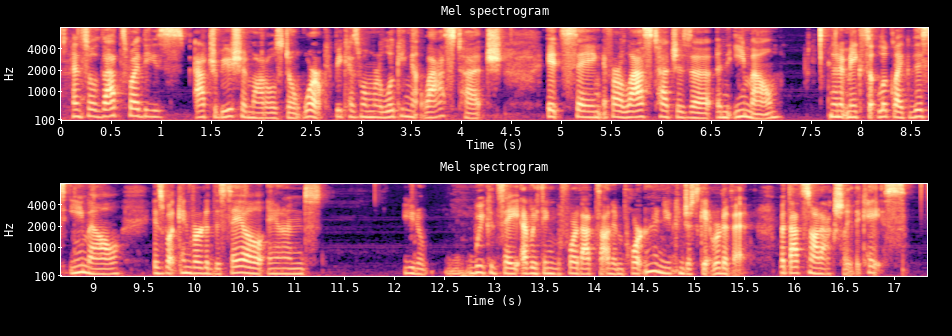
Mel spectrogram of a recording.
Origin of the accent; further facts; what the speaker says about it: Coeur d'Alene, Idaho, United States; in my hometown, Coeur d'Alene, Idaho, northern Idaho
